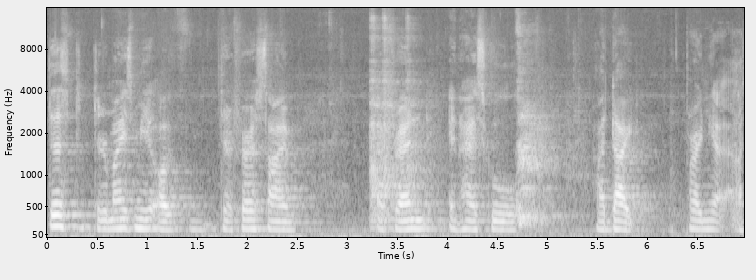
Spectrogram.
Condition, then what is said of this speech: Stuttering. Pardon me, I spoke for a minute and 30 seconds, which is, the most outspoken in a very long time, yeah.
